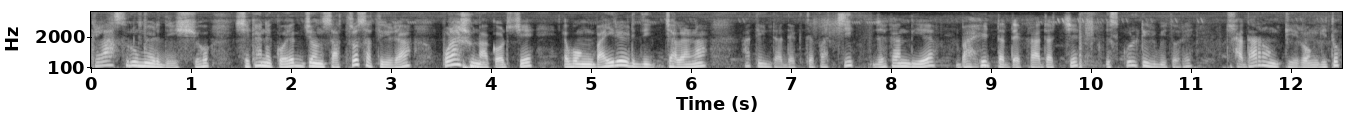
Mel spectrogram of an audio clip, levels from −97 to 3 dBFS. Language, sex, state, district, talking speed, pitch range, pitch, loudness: Bengali, male, Assam, Hailakandi, 115 wpm, 125-180 Hz, 150 Hz, -16 LUFS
